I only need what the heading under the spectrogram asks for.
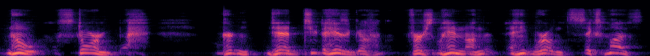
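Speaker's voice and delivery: a hint of a fading man gasping it out; mild strained dying voice. A narrator's reading. Dying man's faint reply.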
